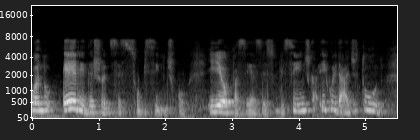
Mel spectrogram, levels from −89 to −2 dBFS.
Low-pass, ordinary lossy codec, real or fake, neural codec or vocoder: 7.2 kHz; none; fake; autoencoder, 48 kHz, 128 numbers a frame, DAC-VAE, trained on Japanese speech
